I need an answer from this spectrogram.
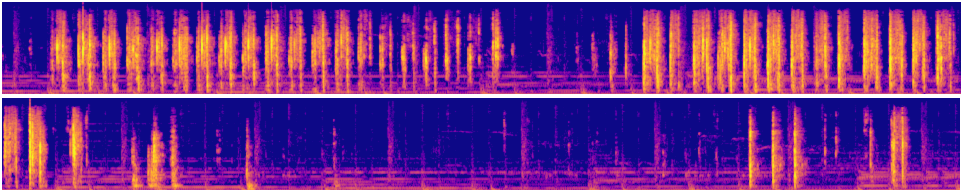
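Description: Oracle cards being shuffled and drawn: two long bursts of rapid, papery clicking, then a few scattered flicks and a short final flurry, all quiet, with no talking.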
